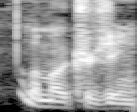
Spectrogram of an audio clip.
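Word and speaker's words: lamotrigine: about the u the lamel otherwise known as lamatraine. Did I pronounce that right? Lamotraine.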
